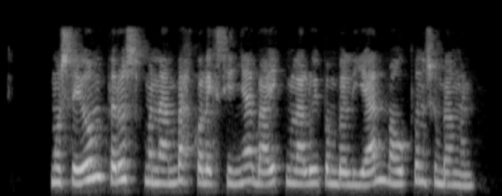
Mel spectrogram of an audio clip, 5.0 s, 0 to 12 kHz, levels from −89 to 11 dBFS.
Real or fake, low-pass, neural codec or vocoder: real; 7.2 kHz; none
